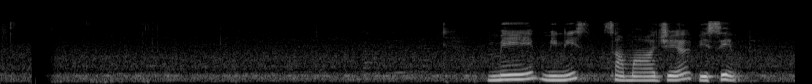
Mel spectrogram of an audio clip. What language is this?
Sinhala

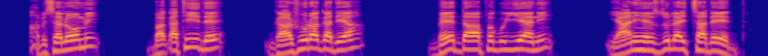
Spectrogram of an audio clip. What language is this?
Dawro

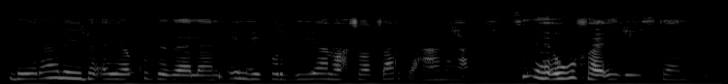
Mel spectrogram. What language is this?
Somali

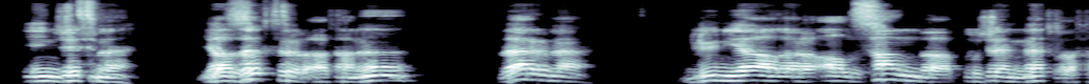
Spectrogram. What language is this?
Turkish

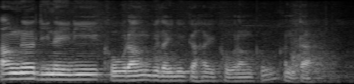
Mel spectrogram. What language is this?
Bodo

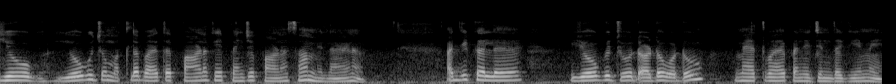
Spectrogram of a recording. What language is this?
Sindhi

